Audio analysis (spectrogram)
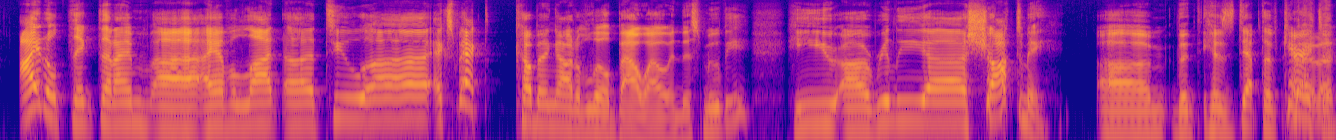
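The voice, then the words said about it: Imitates another person's voice. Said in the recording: “that's a great impersonation.”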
